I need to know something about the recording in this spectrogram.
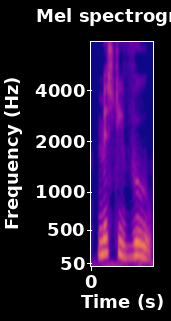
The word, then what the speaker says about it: mischievous: We broke down some tricky pronunciation like mischievous. Yes, only three syllables.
